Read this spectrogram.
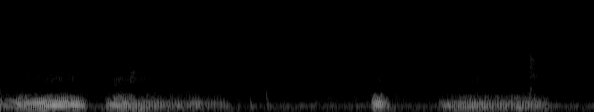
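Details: Toy Poodle snoring while sleeping deeply: low, rumbling snore bursts, one long, a couple shorter, plus a brief snort, separated by quiet breaths.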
